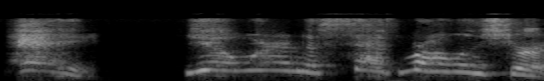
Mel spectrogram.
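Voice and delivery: mock yell pitched well up, ordinary volume; high-pitched imitation of a heckler; retold yelling. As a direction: imitate a stranger hollering an accusation. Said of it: "starts yelling at me like".

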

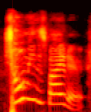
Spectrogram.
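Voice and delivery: high, loud, urgent demand; demanding, freaked out. Retold or imitated. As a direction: insist on seeing the spider. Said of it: "I was kinda freaking out".

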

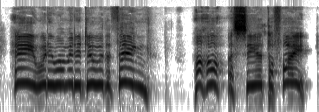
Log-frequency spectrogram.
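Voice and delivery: very high, loud, fast squeaky cartoon voice; squeaky muscle-guy impression. Mocking the bodybuilders' unexpected voices, high and squeaky. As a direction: squeal it out fast in a ridiculous falsetto. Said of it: "But instead you get".

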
